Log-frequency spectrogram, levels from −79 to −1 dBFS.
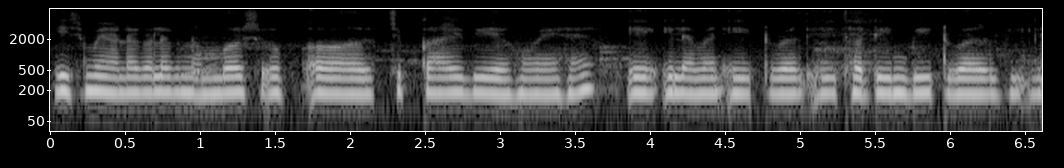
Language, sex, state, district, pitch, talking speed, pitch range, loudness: Hindi, female, Chhattisgarh, Rajnandgaon, 175 Hz, 165 wpm, 170-180 Hz, -27 LUFS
